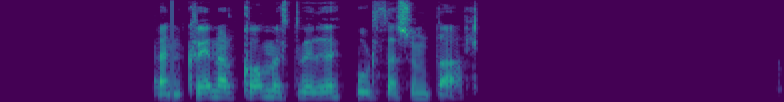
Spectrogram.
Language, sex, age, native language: Icelandic, male, 50-59, Icelandic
